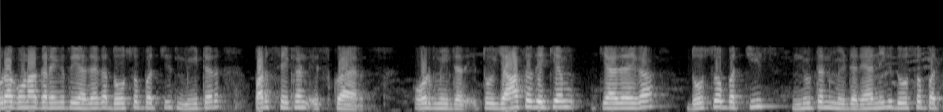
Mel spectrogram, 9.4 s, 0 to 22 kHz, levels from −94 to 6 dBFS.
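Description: Nothing technically wrong turns up here; the sound came through a call link using G.711 A-law at 64 kbps, so there's simply nothing above 4 kHz, which is just how that path sounds rather than anything going amiss.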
